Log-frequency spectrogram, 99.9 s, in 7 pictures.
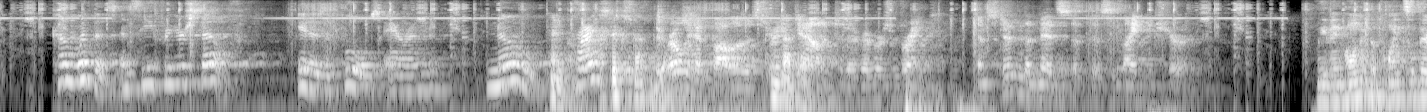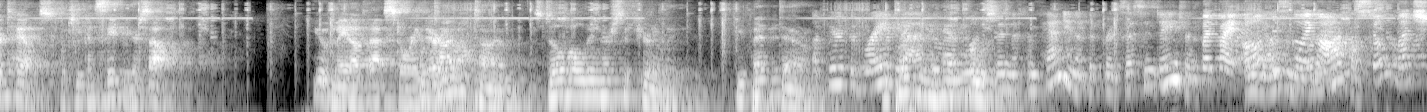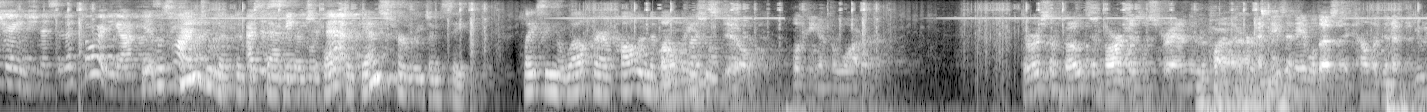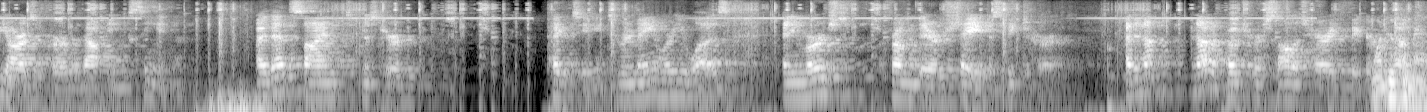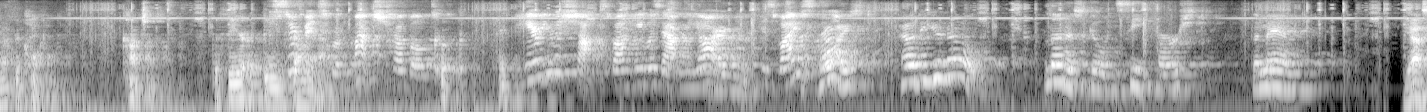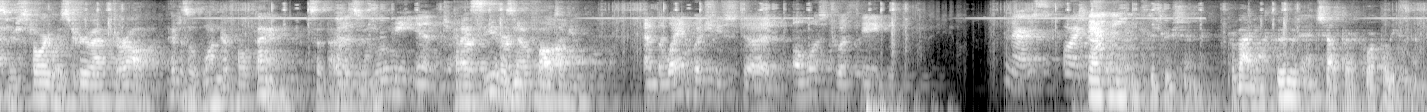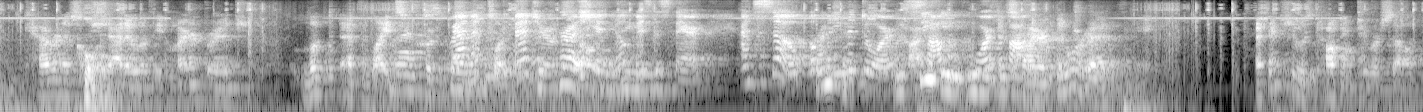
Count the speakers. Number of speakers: seven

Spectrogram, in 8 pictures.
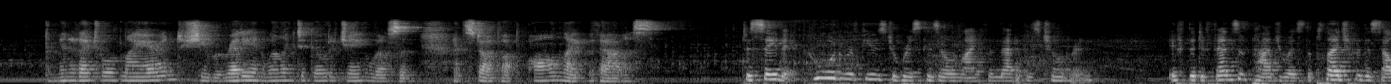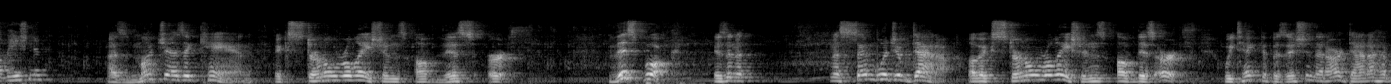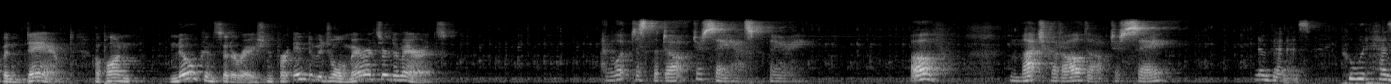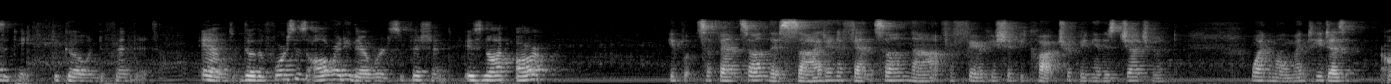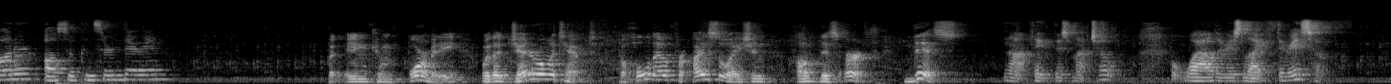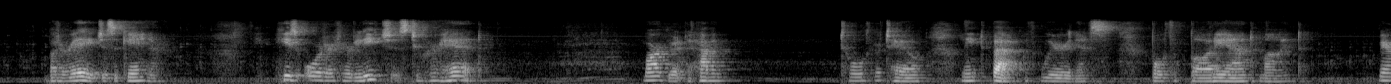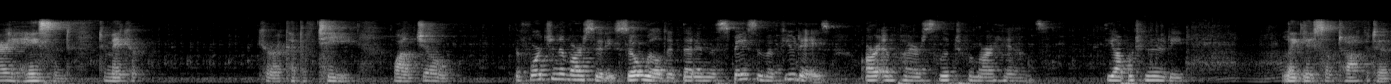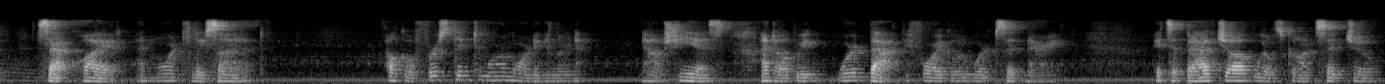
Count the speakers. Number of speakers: three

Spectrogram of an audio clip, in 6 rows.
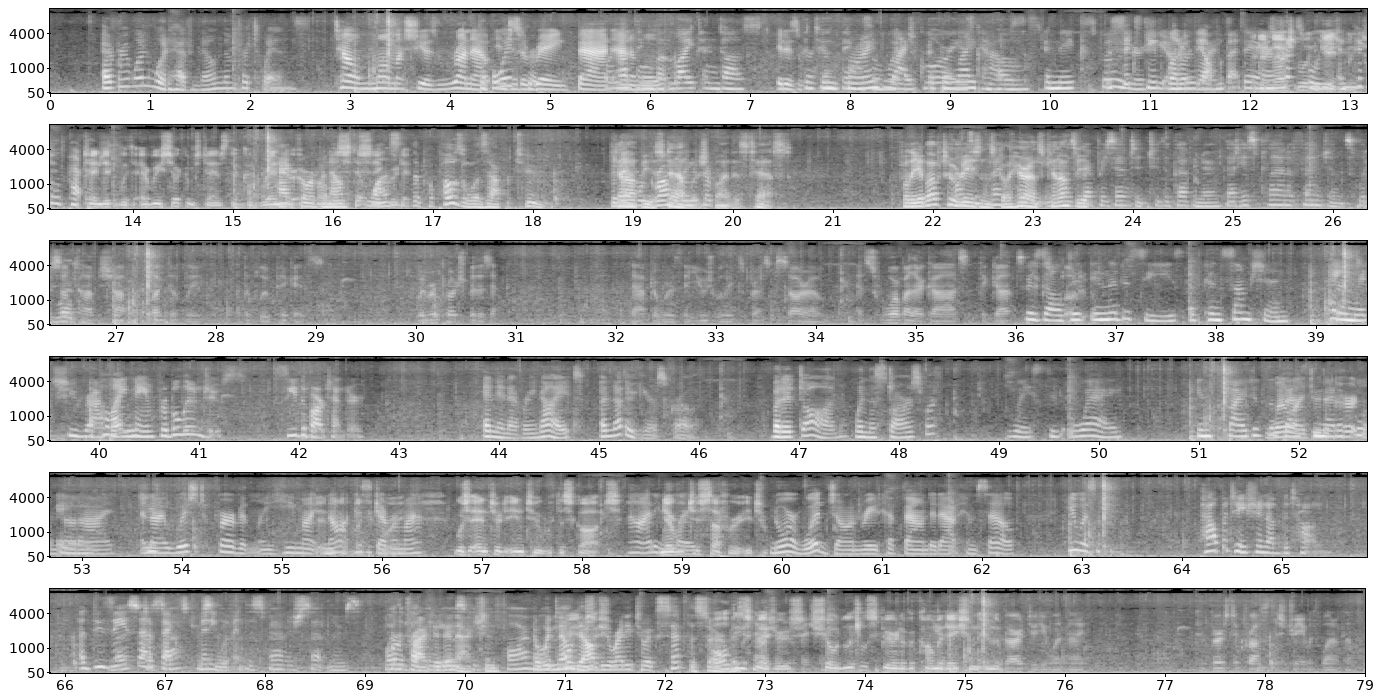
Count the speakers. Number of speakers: ten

